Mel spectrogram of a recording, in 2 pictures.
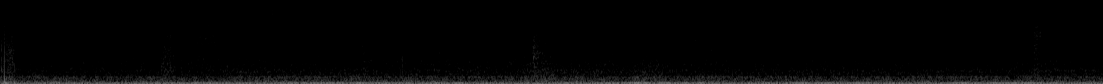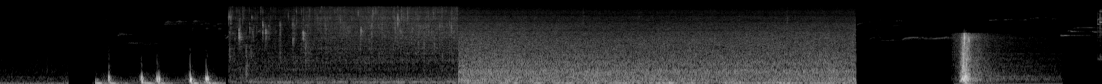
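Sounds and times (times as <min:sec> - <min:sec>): meat sizzling on a griddle: 0:13.4 - 0:16.2.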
